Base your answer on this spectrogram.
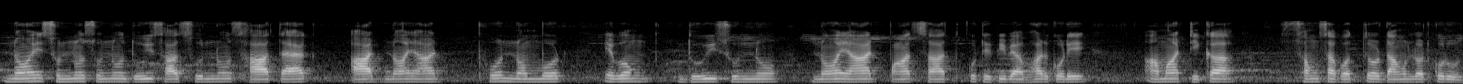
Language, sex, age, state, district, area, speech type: Bengali, male, 30-45, West Bengal, Purulia, urban, read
